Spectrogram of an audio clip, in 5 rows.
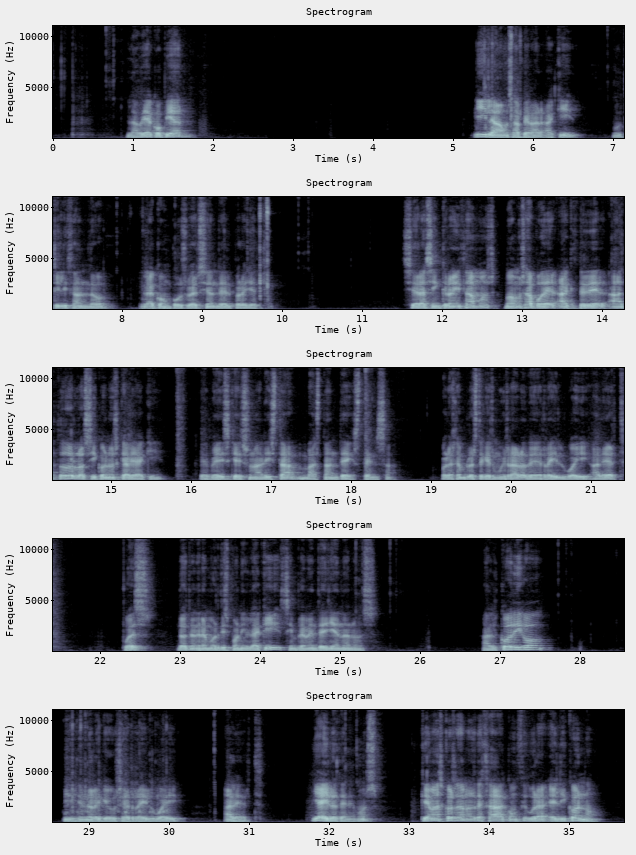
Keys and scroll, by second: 4.1 super+d, 4.4 super+z, 4.6 super+x, 5.7 super+v, 8.0 super+c, 10.6 super+v, 30.5 Return, 33.0 super+b.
